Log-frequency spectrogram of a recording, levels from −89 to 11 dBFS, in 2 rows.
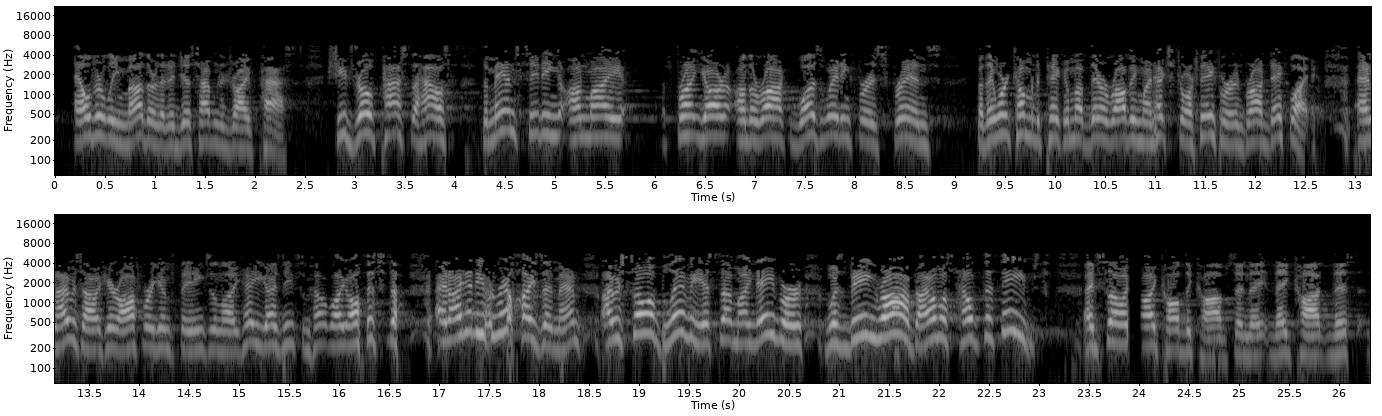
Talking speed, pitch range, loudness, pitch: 230 wpm, 195-245 Hz, -30 LUFS, 220 Hz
